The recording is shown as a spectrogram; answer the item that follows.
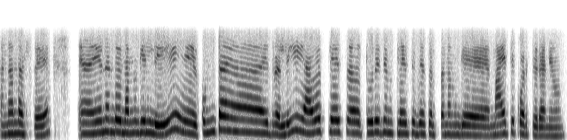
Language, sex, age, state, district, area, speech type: Kannada, female, 30-45, Karnataka, Uttara Kannada, rural, conversation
